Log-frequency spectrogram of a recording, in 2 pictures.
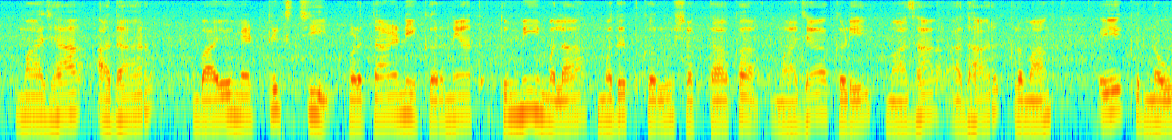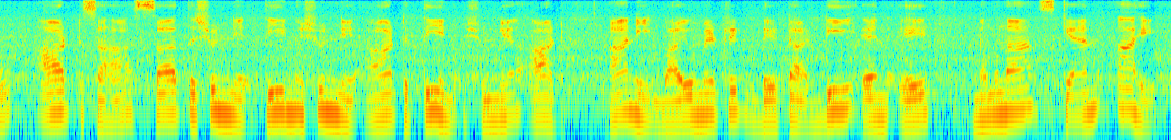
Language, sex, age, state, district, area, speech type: Marathi, male, 45-60, Maharashtra, Nanded, rural, read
